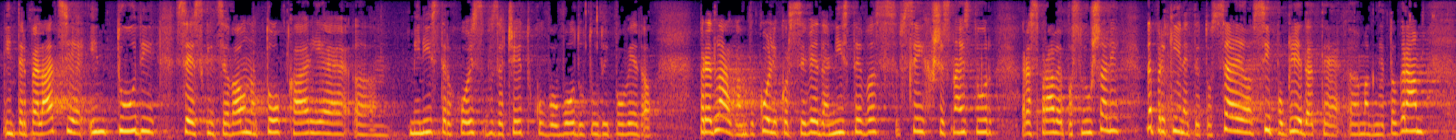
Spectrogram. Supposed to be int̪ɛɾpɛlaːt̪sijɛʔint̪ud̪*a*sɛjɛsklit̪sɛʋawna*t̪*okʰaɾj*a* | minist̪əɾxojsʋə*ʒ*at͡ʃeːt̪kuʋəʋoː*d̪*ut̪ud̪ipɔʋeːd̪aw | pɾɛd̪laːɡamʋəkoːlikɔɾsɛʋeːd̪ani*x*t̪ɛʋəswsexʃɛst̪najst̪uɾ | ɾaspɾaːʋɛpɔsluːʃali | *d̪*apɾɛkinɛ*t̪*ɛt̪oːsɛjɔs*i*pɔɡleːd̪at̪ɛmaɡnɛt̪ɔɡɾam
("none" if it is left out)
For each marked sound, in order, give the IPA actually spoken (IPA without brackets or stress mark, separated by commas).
i, t̪, ɛ, z, d̪, s, d̪, t̪, i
